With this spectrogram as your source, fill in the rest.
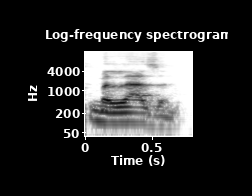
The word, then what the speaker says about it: Malazan: And so the author pronounced it Malazan. Malazan. Yeah. Like molasses.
